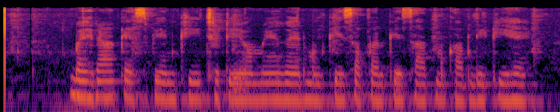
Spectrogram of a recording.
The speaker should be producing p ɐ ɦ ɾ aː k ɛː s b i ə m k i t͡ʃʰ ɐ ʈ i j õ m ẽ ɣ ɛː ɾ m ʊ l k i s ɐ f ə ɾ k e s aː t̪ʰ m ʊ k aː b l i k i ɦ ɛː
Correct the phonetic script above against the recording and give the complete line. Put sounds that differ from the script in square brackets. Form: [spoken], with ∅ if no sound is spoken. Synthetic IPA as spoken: [b] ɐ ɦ ɾ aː k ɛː s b i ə [n] k i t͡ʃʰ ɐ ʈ i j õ m ẽ ɣ ɛː ɾ m ʊ l k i s ɐ f ə ɾ k e s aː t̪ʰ m ʊ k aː b l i k i ɦ ɛː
